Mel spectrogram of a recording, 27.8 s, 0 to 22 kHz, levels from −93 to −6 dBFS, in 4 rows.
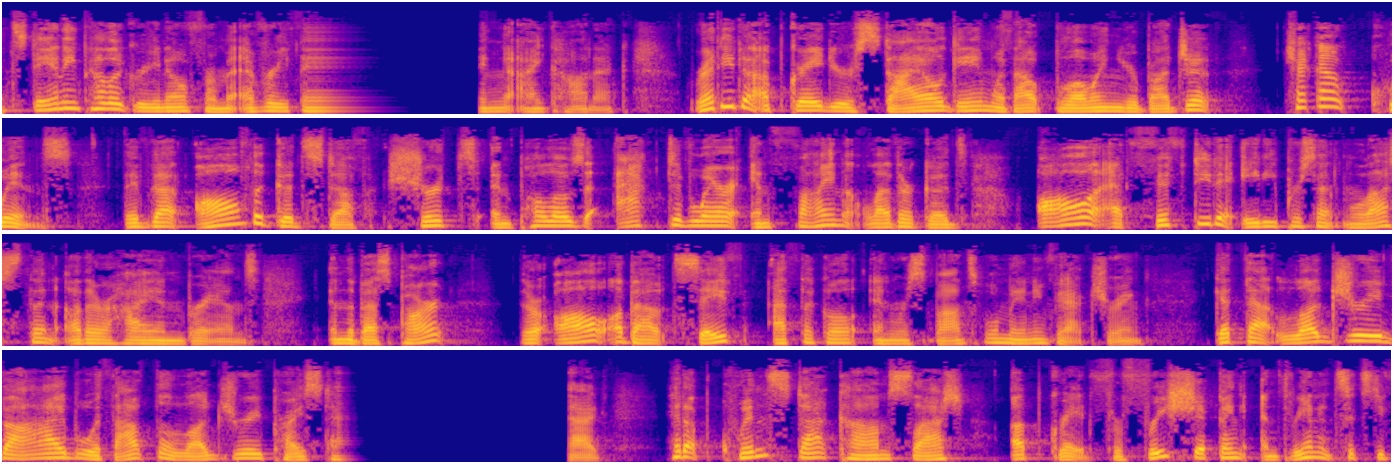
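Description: From 1.53 to 2.40 s a call audio freeze fills about 0.85 s. Packets were likely held up in transit and the jitter buffer ran empty, so the last sound carries on as a fading buzz or hiss, then 440 ms of silence, before the audio resumes where it stopped with nothing missing.

From 8.12 to 9.79 s and again from 10.32 to 13.77 s, a jitter buffer speed-up follows. The buffer held more delay than its target, and the receiver cut short pitch-period slices to work it off, roughly 0.3 s and then 0.5 s. The audio runs 18% and then 16% fast at unchanged pitch and sounds hurried.

A second call audio freeze runs from 22.53 to 23.70 s, again likely caused by delayed packets. It adds about 1.14 s of filler, over a second of it silent.

A final speed-up from 24.59 to 27.74 s runs 12% fast and trims about 0.4 s.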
